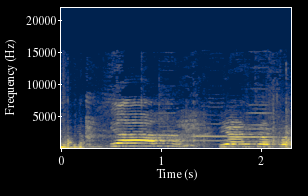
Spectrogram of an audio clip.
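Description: A high, child-like voice singing or calling out in long drawn-out notes: one held note about half a second in, then another starting near the end.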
